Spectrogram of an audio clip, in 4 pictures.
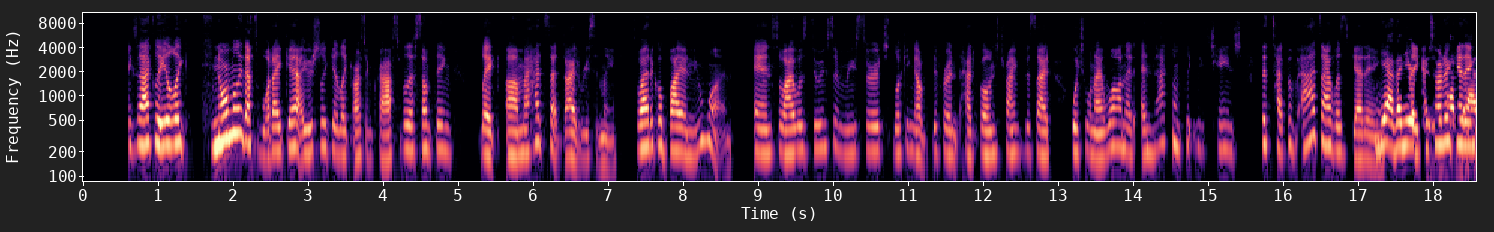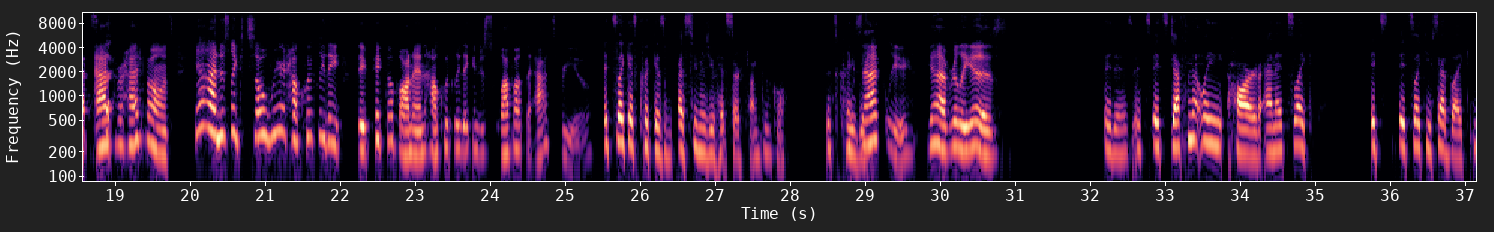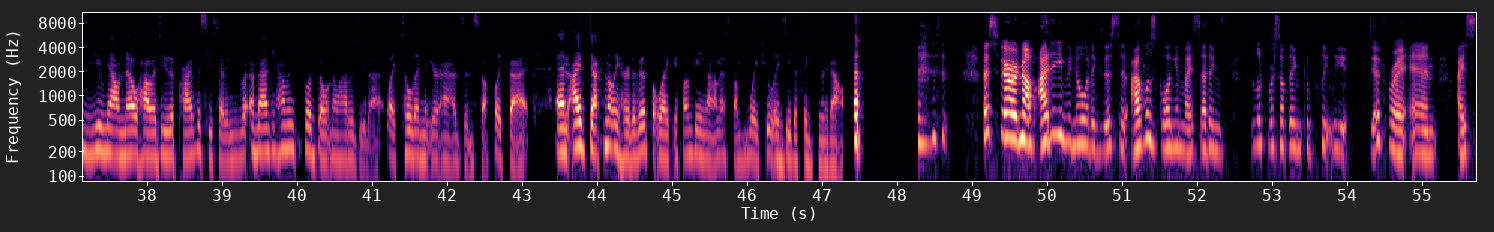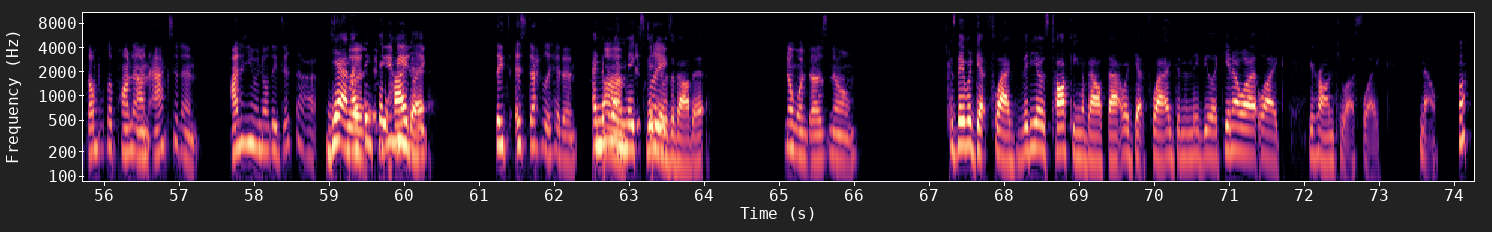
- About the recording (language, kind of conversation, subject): English, unstructured, How often do ads follow you online?
- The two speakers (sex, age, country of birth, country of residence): female, 30-34, United States, United States; female, 30-34, United States, United States
- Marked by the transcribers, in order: other background noise; unintelligible speech; chuckle; chuckle; chuckle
